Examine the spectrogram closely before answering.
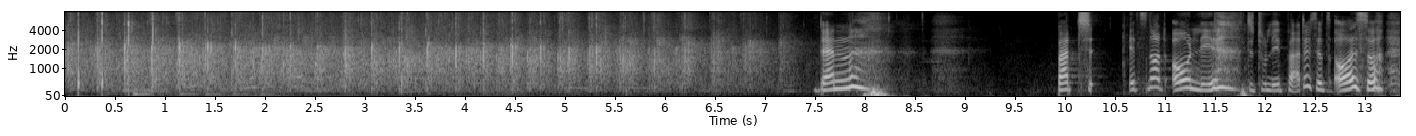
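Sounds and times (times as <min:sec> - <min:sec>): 
audience applause: 0:00.0 - 0:07.4
speech: 0:07.6 - 0:08.2, 0:10.0 - 0:13.3.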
